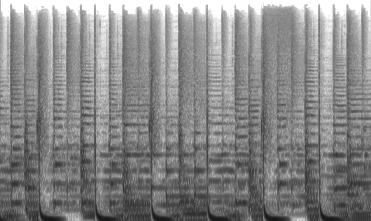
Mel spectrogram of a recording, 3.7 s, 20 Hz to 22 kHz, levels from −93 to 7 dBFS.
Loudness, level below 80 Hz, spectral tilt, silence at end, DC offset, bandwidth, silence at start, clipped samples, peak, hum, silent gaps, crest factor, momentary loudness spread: -11 LUFS; -12 dBFS; -5 dB/octave; 0 s; under 0.1%; 19 kHz; 0 s; under 0.1%; 0 dBFS; none; none; 8 dB; 2 LU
